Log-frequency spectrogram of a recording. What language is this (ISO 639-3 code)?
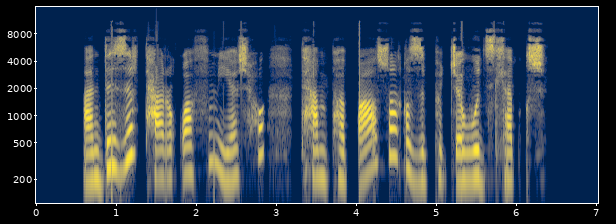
kbd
